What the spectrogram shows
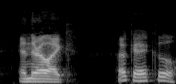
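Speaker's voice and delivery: ordinary talk, nothing marked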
